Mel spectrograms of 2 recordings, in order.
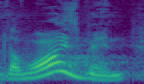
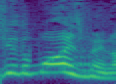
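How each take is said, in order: First: Said in the usual way. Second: Higher, louder mock Kiwi bloke; Kiwi accent. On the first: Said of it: "I said". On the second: A Kiwi pastor insists on the wise men, in a mock Kiwi voice. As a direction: echo it back like a Kiwi mate. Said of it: "He goes".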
